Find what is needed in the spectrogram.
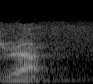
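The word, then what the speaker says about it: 仁: fundamental virtue of a human being is called Yan spelled Jen for reasons best known to Chinese Scholars uh I don't know what they are but it's pronounced R and it's a character Chinese character that confucious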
